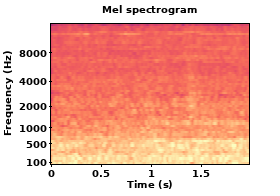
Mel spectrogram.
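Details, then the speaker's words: Two-burner propane forge, both burners at full throttle about 5 psi: steady, even roar with no sputter, popping or surging; burners burning properly. "Full throttle, we're running about 5 pounds of pressure."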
